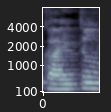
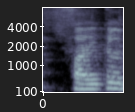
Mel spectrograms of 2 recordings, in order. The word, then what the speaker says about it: cycle: ठीक है, इसको काइकल नहीं बल्कि साइकिल पढ़ना है, सी से प्रोनाउंस कर रहे हैं।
